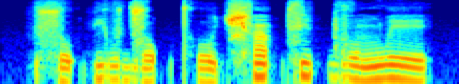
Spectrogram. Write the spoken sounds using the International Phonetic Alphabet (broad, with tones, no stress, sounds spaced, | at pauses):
s o˨ ʔ p j u˧ d͡z ɔ˨ p̚ t̪ʰ o˨˩ t͡ɕʰ ã˦ p̚ s i˦ p̚ ɡ o˥˧ n̪ w e˥˧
